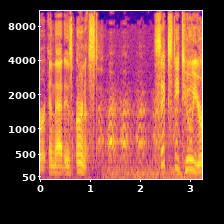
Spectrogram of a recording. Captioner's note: dog barking in background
